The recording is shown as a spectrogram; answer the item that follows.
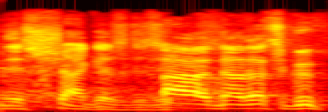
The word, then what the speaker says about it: Chagas: And while we're on the subject of diseases, who suffered from Chagas disease?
